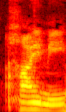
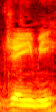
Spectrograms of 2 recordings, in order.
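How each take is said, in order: First: The name is said with a Spanish pronunciation. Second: The name is said with an English pronunciation. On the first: The speaker calls it right. "He goes with the Spanish pronunciation" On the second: The speaker calls it wrong. "not Jamie"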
